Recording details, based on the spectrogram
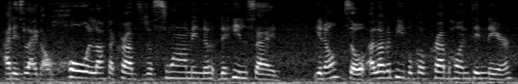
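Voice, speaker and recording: A woman from Jamaica with a Jamaican accent, chatting casually on a phone live stream at a seafood restaurant and breaking off her stories to give viewers shout-outs. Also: medium pitch, fairly even intonation, normal speed, slight background noise, poor audio. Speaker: vlogger.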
